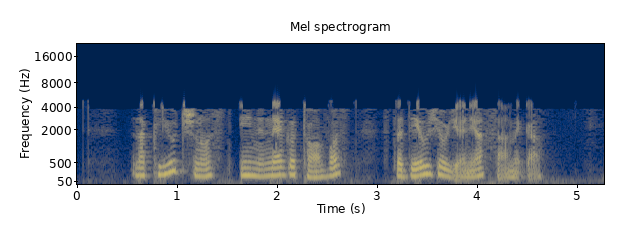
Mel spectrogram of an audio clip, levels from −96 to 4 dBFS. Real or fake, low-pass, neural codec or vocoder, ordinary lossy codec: fake; 7.2 kHz; codec, 16 kHz, 1 kbps, X-Codec, WavLM features, trained on Multilingual LibriSpeech; AAC, 16 kbps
